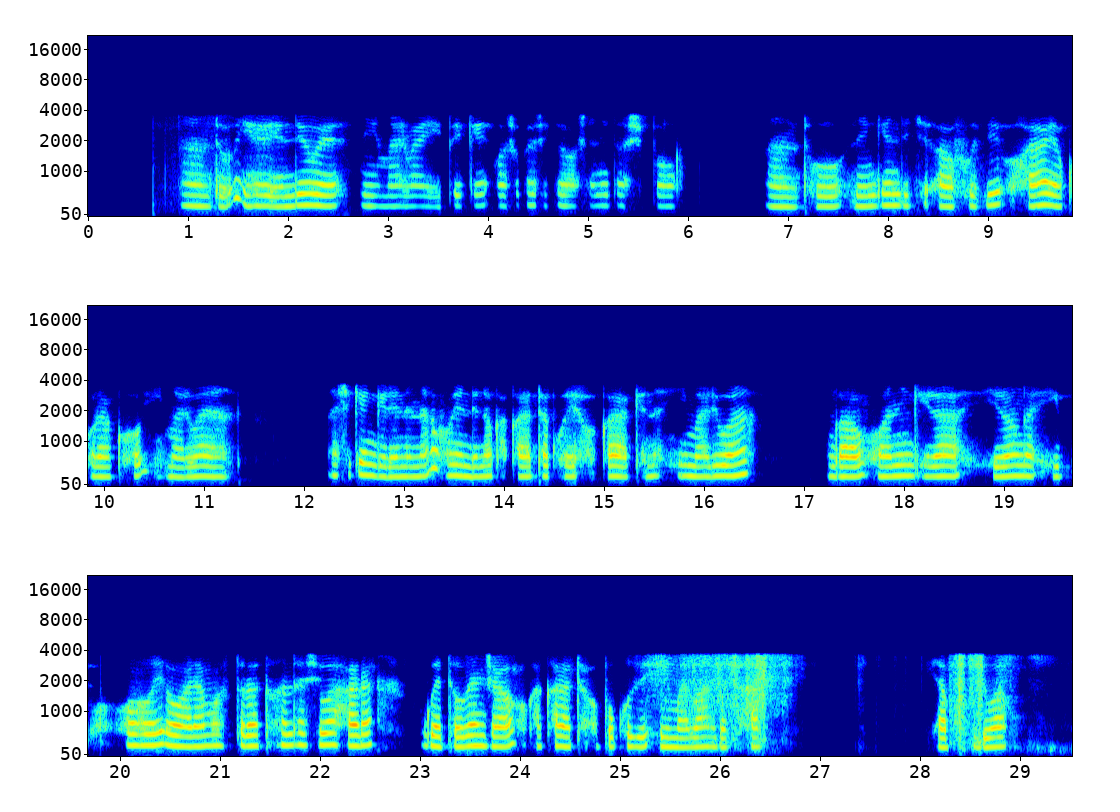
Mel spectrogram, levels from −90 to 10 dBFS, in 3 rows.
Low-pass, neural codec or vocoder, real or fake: 3.6 kHz; codec, 16 kHz in and 24 kHz out, 1 kbps, XY-Tokenizer; fake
